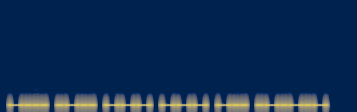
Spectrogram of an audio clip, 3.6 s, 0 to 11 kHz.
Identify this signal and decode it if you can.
Morse code, heard as a keyed tone, about 30 wpm, 700 Hz. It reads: BLOOD.
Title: Sentences from Top 1100 Words 30wpm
